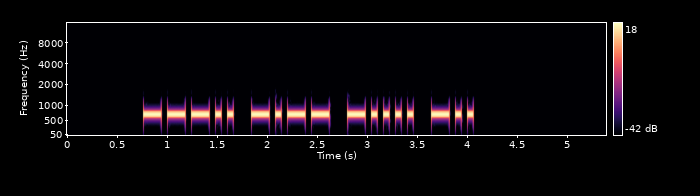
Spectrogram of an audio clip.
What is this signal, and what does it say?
Morse code, heard as a keyed tone, about 20 wpm, 700 Hz. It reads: 8Y6D
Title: Four Letter-Number Combinations - 20wpm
